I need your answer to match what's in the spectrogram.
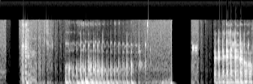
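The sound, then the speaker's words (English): A person imitates a cat's growl with voice, a low, rough, rumbling sound in several bursts with short pauses between, fairly loud and with no other talking. “You are reincarnated from a cat.”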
